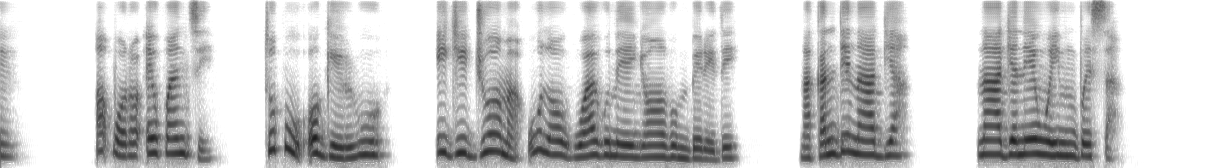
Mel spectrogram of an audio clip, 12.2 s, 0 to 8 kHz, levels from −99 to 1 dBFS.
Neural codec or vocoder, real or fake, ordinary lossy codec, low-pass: codec, 16 kHz, about 1 kbps, DyCAST, with the encoder's durations; fake; none; none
